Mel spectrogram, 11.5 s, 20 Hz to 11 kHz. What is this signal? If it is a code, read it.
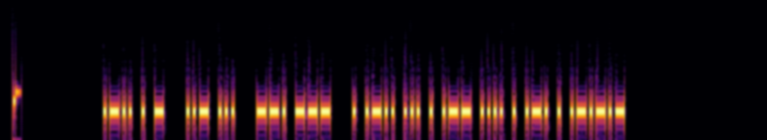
Morse code, heard as a keyed tone, about 25 wpm, 700 Hz. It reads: LET US GO ELSEWHERE.
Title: Sentences from Top 1600 Words 25wpm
